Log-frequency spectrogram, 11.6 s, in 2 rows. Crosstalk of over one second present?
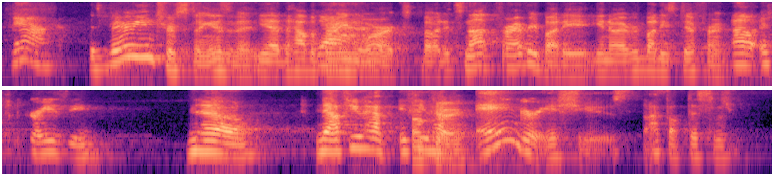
No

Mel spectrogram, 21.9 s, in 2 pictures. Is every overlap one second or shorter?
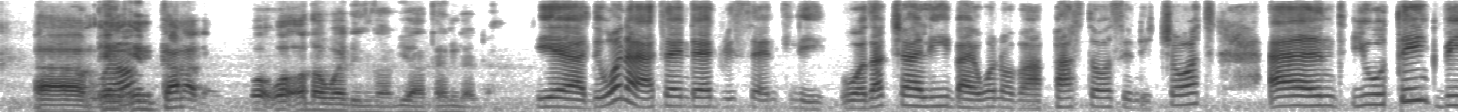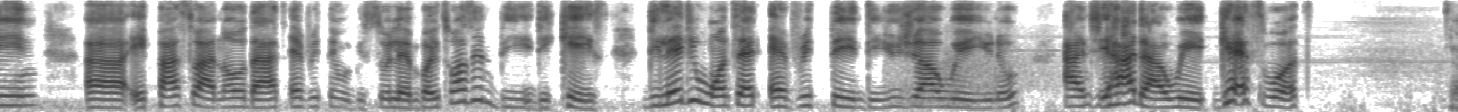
Yes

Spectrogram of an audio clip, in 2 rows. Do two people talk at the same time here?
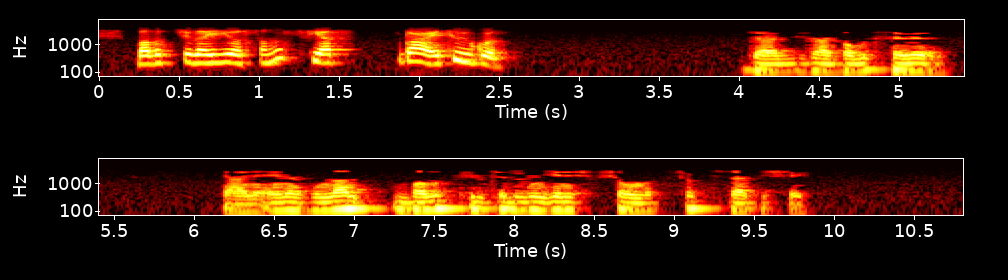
No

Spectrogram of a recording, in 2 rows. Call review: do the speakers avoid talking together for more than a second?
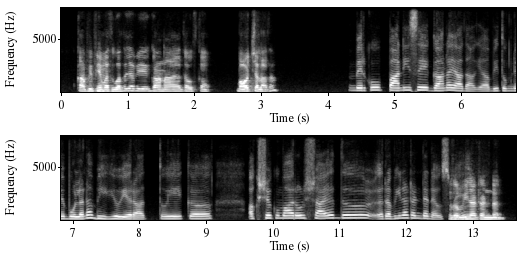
Yes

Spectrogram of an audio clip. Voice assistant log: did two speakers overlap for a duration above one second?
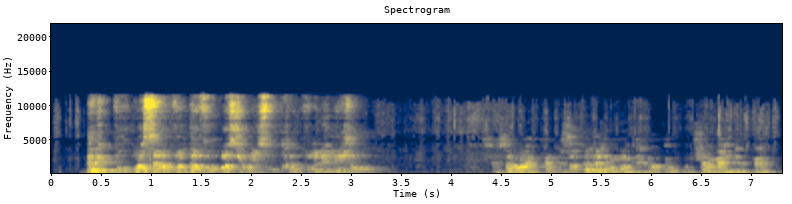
No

